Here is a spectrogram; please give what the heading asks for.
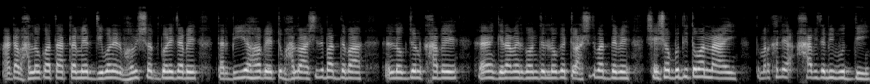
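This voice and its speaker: Shrill, rapid-fire nagging cartoon wife voiced by a woman. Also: flat delivery, lightly acted. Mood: nagging, demanding. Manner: scolding, accusatory, rapid-fire haranguing. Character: bossy, nagging, domineering wife of a village politician. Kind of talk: comic cartoon voice acting.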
